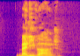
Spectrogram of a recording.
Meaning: staddling (marking of saplings to remain when thinning a forest)
- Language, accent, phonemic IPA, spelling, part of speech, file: French, France, /ba.li.vaʒ/, balivage, noun, LL-Q150 (fra)-balivage.wav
